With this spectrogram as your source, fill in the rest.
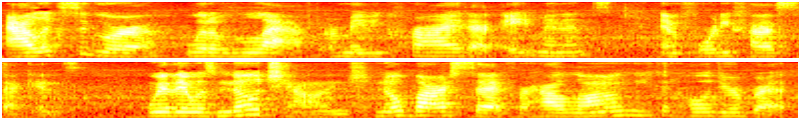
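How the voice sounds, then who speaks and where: A woman's voice: mid-range voice, steady tone, unhurried. A woman reading spoken-word poetry aloud in an earnest, emphatic way. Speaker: poetry reader. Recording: faint background noise.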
